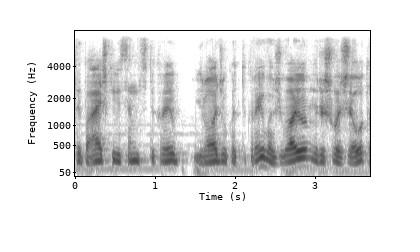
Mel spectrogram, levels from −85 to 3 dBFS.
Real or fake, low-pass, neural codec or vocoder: real; 7.2 kHz; none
